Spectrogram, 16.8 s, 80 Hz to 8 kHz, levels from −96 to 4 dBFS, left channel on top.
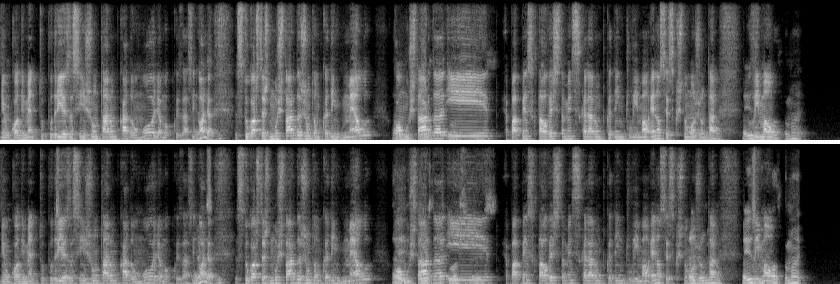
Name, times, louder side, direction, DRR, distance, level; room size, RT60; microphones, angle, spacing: voice 1, 0.0-4.3 4.7-7.4 7.9-9.8 10.2-14.6 15.0-15.5, left 3 dB, 35° left, 0.7 m, -22 dB
voice 2, 3.8-4.4 7.8-9.9 13.8-14.4 14.8-16.0, right 7 dB, 75° right, 0.3 m, -26 dB
3.6 x 3.5 x 3.1 m
head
